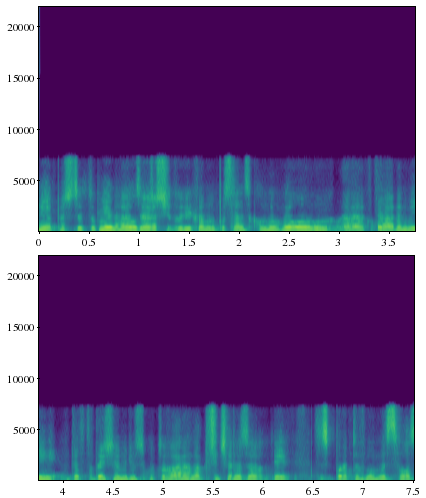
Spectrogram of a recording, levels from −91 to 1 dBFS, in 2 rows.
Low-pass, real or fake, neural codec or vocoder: 7.2 kHz; fake; codec, 16 kHz, 0.5 kbps, FreqCodec, smaller model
